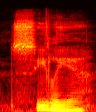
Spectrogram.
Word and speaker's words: Coelia: some Celia green shade to me it looks like coelia but I heard somebody who is smarter about these things than me pronounce it Celia green shade so I'll go with that I'll shade this down and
